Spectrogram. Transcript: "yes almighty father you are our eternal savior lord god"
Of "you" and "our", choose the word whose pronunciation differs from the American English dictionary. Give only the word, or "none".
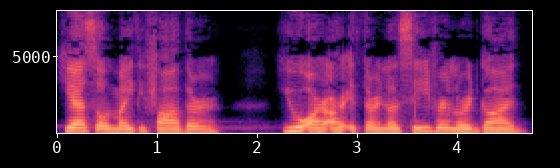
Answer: none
